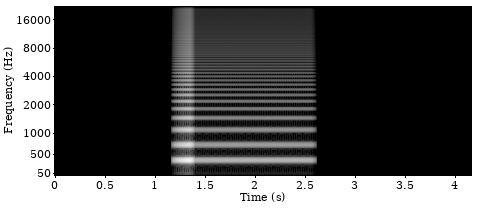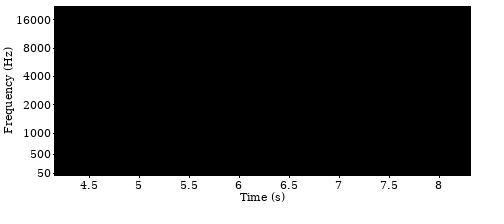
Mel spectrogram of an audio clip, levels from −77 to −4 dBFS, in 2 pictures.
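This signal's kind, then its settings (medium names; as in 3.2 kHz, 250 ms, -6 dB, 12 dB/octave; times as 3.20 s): ADSR saw 364 Hz, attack 187 ms, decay 48 ms, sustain -19 dB, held 1.40 s, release 56 ms -3 dBFS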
